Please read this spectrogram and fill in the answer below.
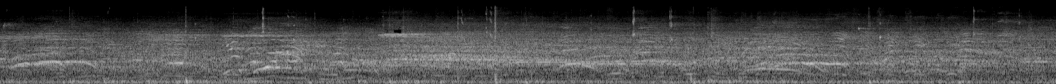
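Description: Indoor volleyball play on a hardwood gym floor: voices calling out and chattering, sneakers squeaking in short glides, and a few sharp slaps of the ball.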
